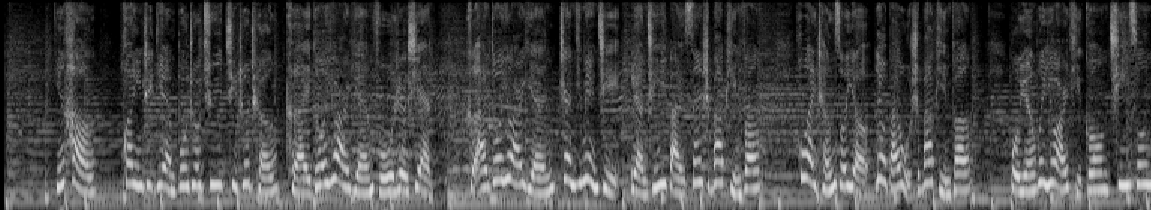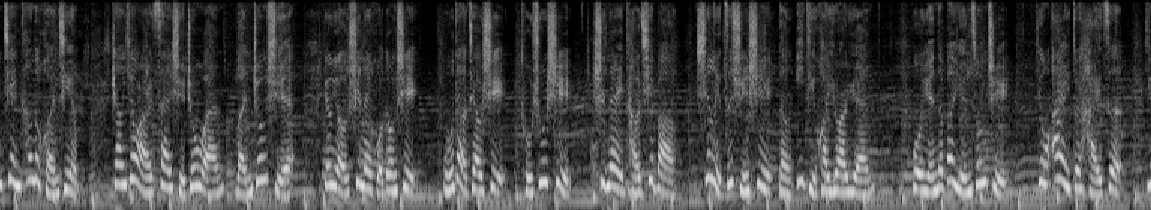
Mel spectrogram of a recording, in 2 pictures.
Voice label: 女 彩铃 温馨时尚 可爱多幼儿园, 国语女声配音

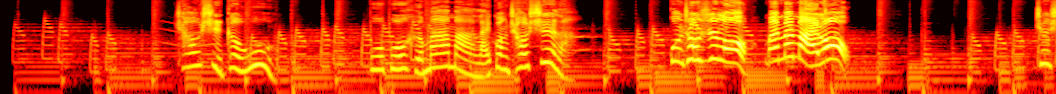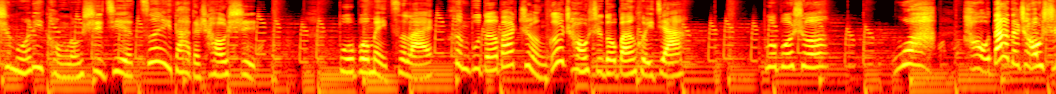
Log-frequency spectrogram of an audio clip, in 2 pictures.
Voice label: 儿童读物, 绘本小故事

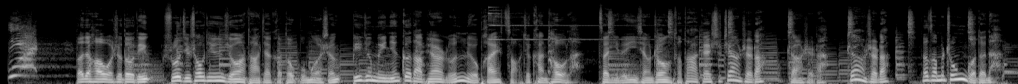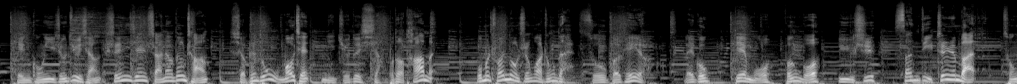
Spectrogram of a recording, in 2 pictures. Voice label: 男 电影解说 沉稳带幽默

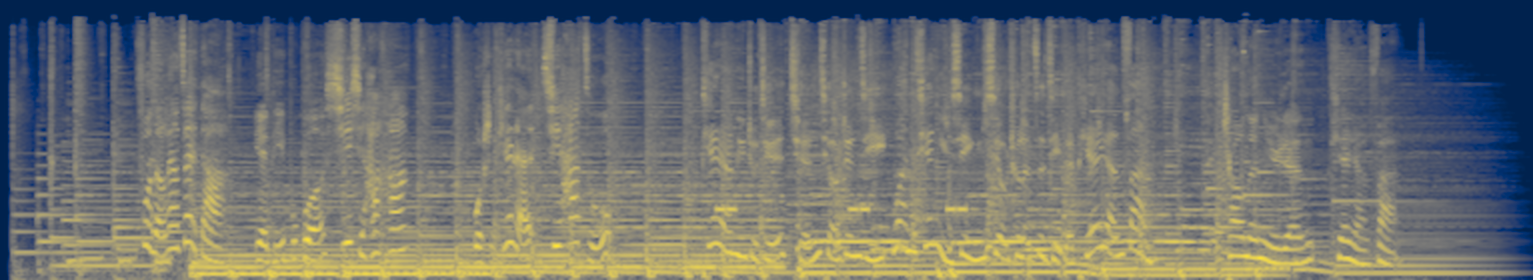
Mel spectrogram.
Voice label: 女 广告 洗衣液 时尚轻快; 超能洗衣液

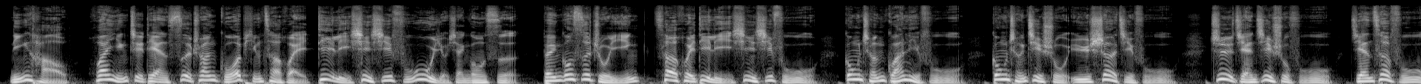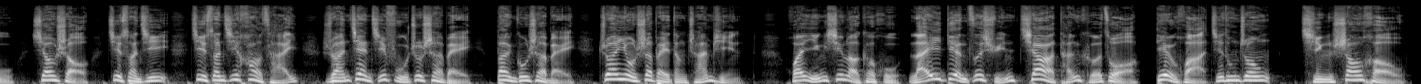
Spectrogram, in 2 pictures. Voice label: 男 彩铃

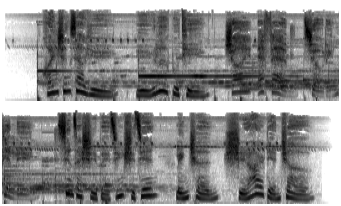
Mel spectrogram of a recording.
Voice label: 女 电台报时 整点报时; 国语女声配音; 双语配音

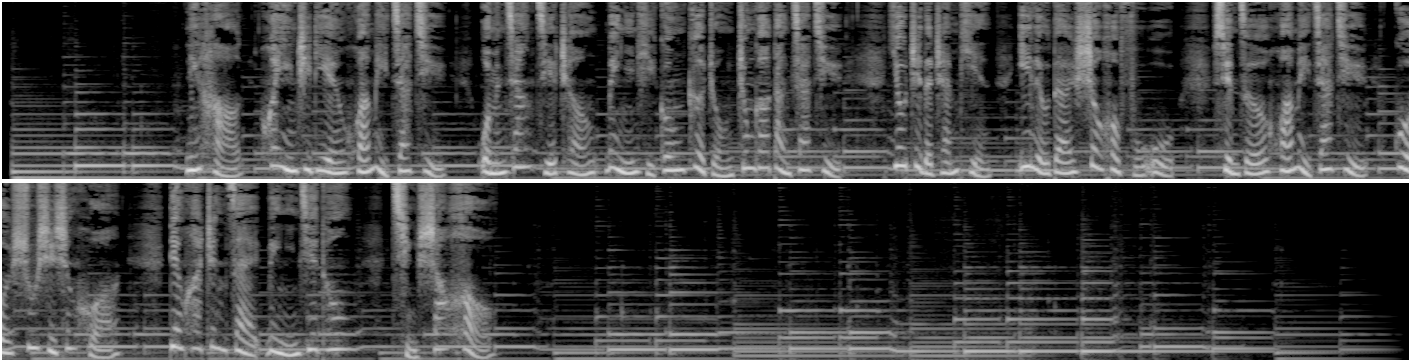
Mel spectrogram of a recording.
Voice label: 彩铃 家具, 国语女声配音; 华美家具

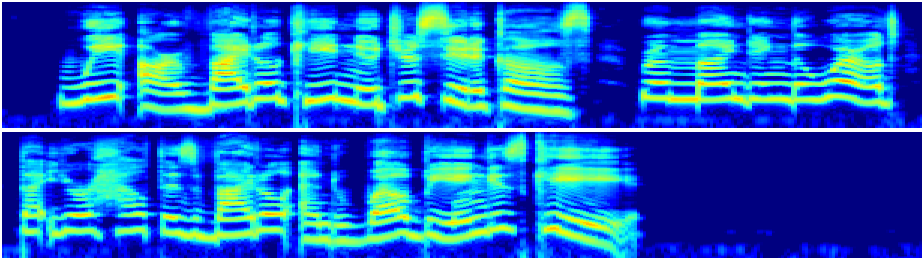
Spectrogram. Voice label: 外籍英女 感染力强 保健食品店广告; VITALKEY

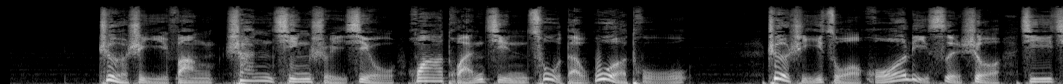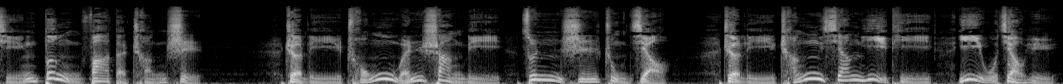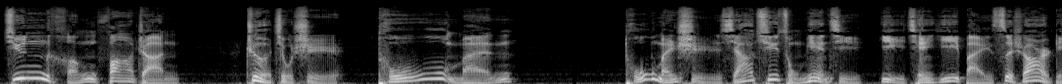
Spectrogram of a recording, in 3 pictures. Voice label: 男, 国语男声配音

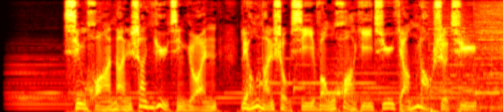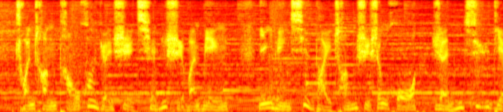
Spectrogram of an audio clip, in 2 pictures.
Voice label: 男 房地产专题; 兴华南山御景园

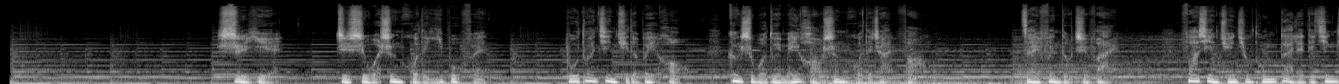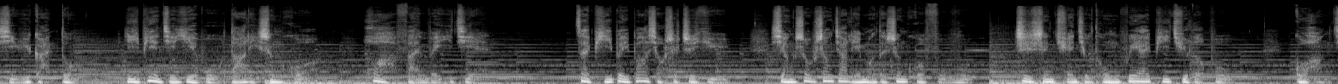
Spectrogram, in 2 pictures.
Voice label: 英男 中文 专题 旁白风格; 中国移动音乐版

